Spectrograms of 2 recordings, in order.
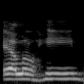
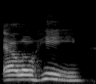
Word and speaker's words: Elohim: we have the ruach Elohim and that is pronounced Elohim that is correct spelling from Hebrew to English Elohim breath of yeah uh what we understand is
